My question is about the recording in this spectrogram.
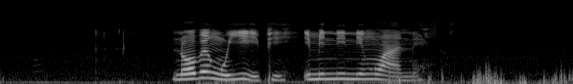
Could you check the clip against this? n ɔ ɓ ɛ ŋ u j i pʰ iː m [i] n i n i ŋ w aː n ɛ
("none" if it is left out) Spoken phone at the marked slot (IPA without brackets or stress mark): i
